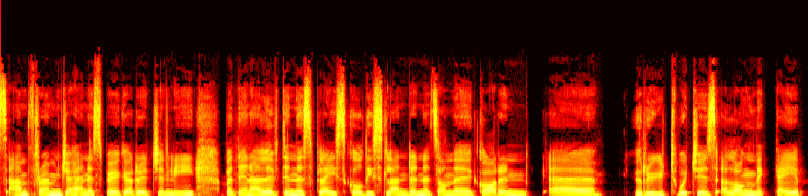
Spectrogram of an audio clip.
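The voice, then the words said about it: Put-on South African accent. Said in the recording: “the South African accent is amazing. Like, can you still fake it?”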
